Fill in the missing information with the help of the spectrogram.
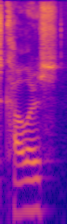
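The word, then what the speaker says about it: Cullors: also with patrice cole it's spelled c-u-l-l-o-r-s i believe it's colors i haven't i'm not certain of it and she's on with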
